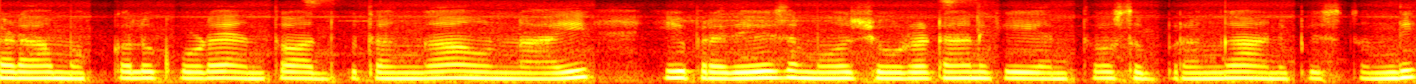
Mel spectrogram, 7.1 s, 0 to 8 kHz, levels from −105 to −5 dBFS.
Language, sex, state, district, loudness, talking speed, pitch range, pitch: Telugu, female, Andhra Pradesh, Guntur, -15 LUFS, 100 wpm, 210-225 Hz, 220 Hz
